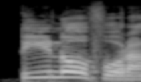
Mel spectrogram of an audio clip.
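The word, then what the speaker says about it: Ctenophora: टीनोफोरा, सी silent है, टीनोफोरा।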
